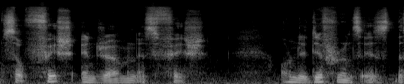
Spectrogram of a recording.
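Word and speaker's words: Fisch: So fish in German is fish. Only difference is the spelling. So in German it would be f i s c h, but it's pronounced exactly the same.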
